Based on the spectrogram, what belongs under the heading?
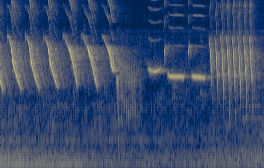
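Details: A canary sings as a master bird for song tutoring. Six loud downslurred whistles come about every quarter second, then two flat whistled notes, then a fast rattling trill. A faint low hum is heard at the start.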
